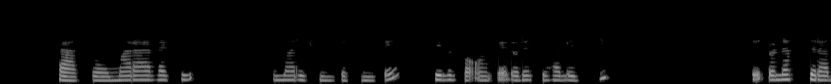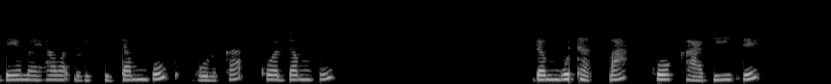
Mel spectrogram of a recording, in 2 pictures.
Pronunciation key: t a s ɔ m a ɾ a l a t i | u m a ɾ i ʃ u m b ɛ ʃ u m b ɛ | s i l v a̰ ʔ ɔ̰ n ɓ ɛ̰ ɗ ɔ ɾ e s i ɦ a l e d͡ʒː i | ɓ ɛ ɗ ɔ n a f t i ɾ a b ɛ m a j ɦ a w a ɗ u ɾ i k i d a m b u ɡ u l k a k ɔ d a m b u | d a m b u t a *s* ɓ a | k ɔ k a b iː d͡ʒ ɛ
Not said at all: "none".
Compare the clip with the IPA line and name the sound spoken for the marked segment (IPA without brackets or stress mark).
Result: s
